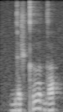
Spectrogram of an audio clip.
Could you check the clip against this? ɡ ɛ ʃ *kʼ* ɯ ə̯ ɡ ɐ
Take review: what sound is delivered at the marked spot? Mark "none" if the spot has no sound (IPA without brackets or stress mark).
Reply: kʼ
